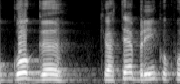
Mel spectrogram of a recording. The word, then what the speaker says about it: Gauguin: Então é Gauguin, se escreve Gauguin, mas é Gauguin.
